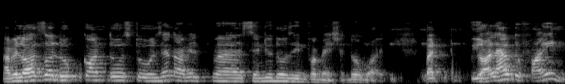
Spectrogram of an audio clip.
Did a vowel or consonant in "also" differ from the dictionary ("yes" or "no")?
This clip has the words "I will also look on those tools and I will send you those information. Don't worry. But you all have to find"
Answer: no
